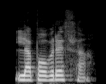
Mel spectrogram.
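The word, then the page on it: la pobreza: Spanish (Spain)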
